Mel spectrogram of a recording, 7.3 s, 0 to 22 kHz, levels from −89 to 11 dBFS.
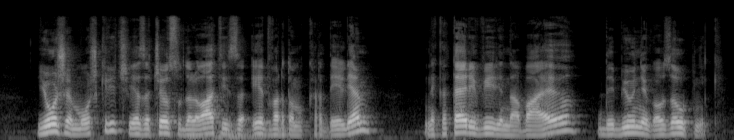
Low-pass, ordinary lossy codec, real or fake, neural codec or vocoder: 14.4 kHz; AAC, 64 kbps; real; none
